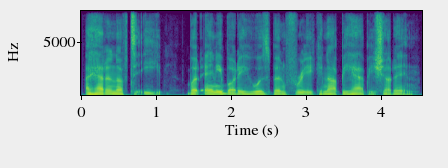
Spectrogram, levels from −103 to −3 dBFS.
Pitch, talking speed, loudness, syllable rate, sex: 95 Hz, 210 wpm, -20 LUFS, 5.4 syllables/s, male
